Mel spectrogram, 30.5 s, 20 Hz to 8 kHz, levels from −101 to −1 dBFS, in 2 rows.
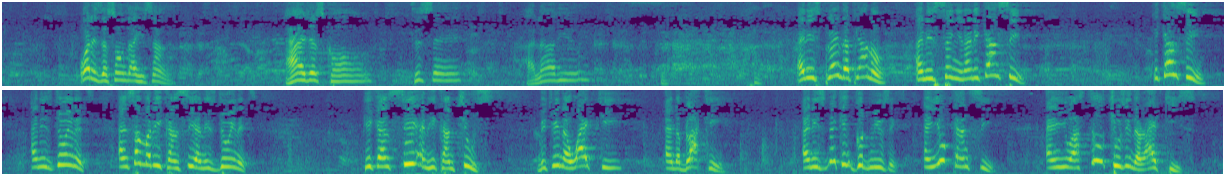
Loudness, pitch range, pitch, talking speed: -20 LUFS, 235-320 Hz, 270 Hz, 145 wpm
